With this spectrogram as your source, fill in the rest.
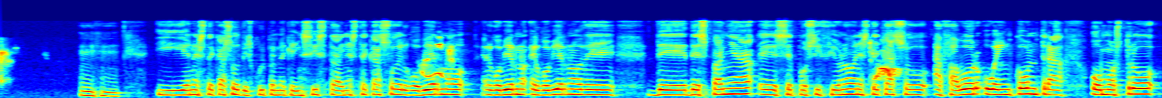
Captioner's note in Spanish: risas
